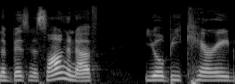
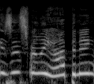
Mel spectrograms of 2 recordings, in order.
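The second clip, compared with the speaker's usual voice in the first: very high, giddy disbelief; high excited squeak of a question; retold excitement; faster than usual. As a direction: replay being thrilled, pitched way up. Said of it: "I was so excited".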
